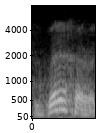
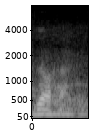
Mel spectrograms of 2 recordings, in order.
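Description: First: The word is said with 'e' vowels. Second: The word is said with 'a' vowels. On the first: The speaker calls it right. "Make sure you tell him how to pronounce the word. That the word is Zecher" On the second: The speaker calls it wrong. "it's not Zohar"

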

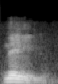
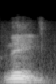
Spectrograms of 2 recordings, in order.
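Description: The two takes are said the same way.

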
